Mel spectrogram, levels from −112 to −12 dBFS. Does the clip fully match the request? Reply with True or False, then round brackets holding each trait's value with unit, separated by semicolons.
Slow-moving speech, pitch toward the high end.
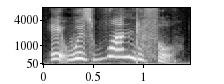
True (120 wpm; 305 Hz)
